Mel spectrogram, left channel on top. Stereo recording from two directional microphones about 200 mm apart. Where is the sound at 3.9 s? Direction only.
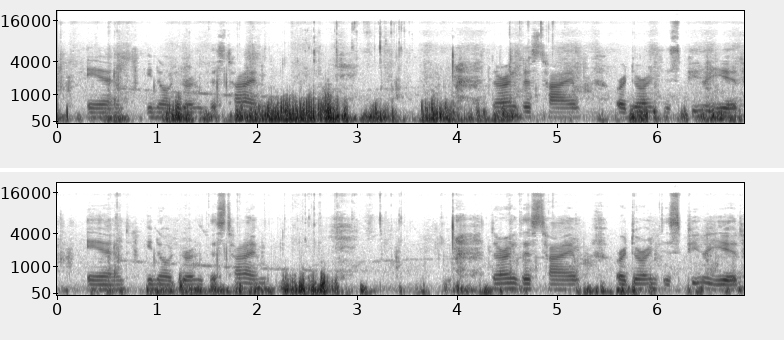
20° right (ahead or behind).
